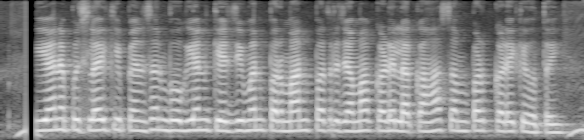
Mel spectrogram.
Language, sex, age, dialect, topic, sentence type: Magahi, female, 25-30, Western, banking, statement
